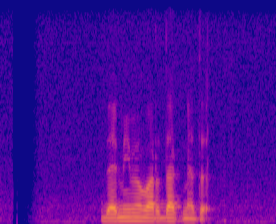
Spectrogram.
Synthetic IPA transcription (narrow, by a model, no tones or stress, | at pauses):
d̪æmiːməʋaɾəd̪aknɛt̪ə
